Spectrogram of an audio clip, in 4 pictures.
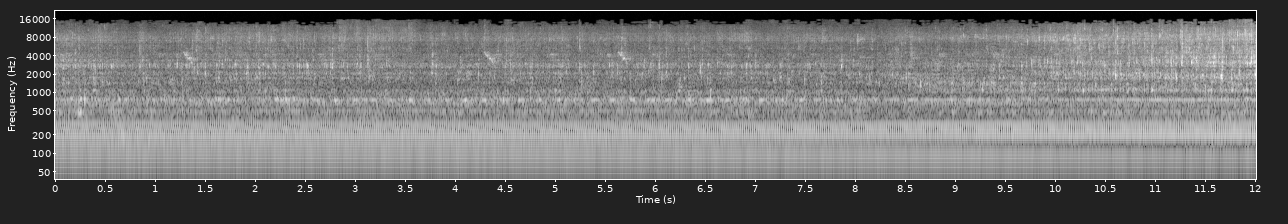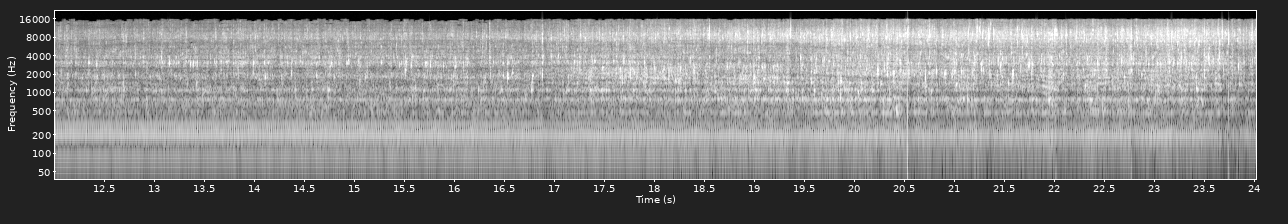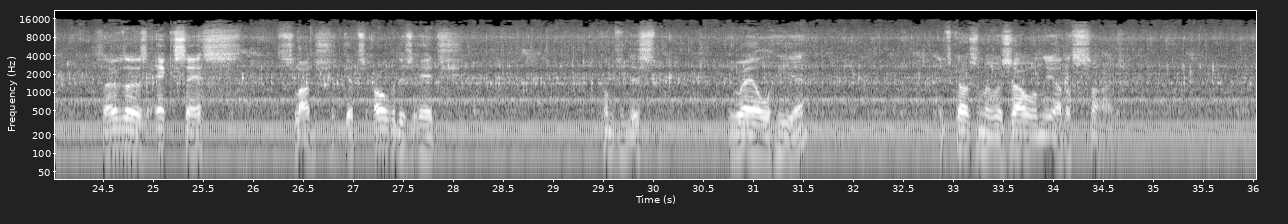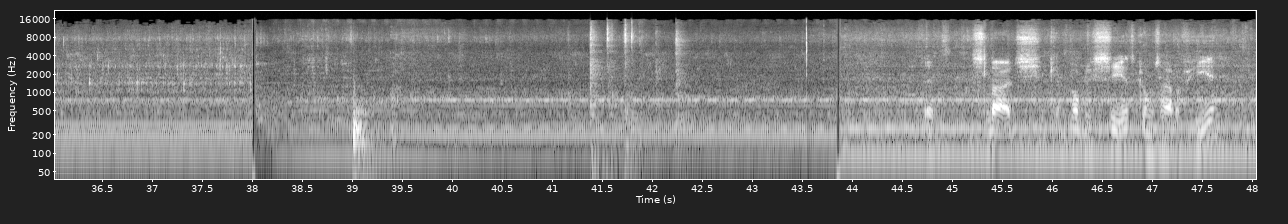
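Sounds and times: water running and splashing: 0.0s - 24.1s, 25.8s - 40.3s
pump motor humming: 0.0s - 48.0s.

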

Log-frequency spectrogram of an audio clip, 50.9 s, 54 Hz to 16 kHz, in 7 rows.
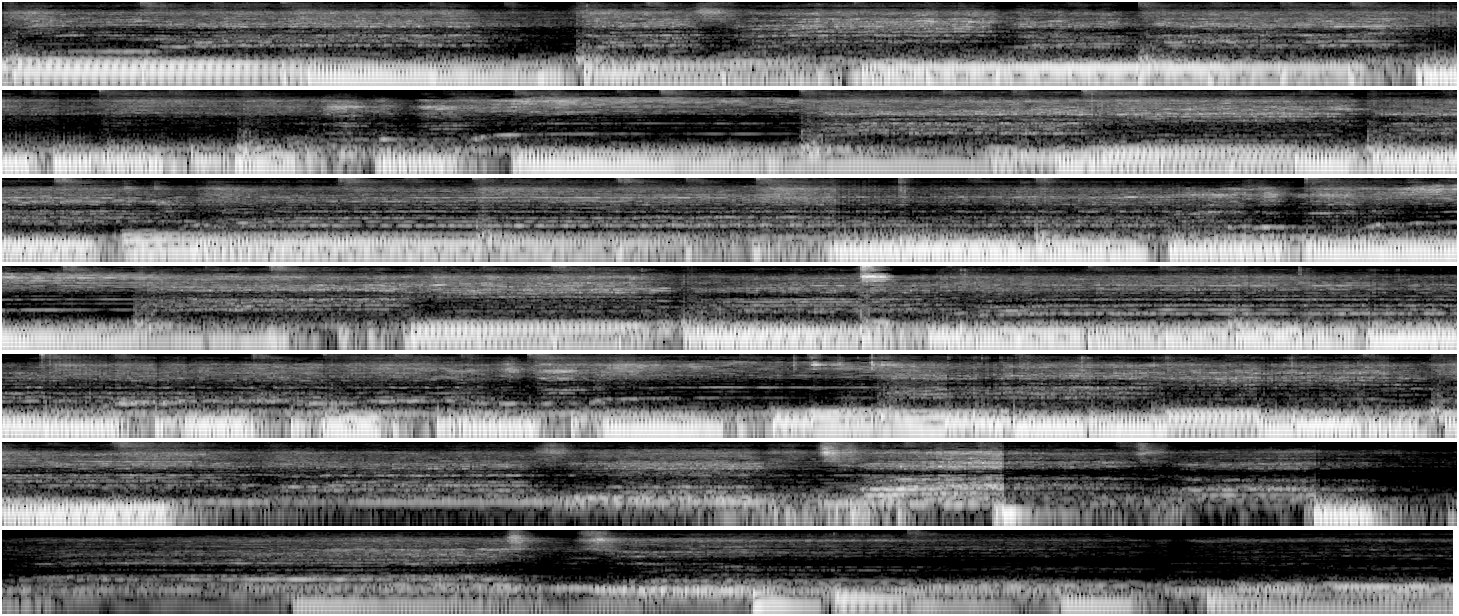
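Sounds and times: electric bass guitar: 0.0s - 37.8s, 42.9s - 44.0s, 44.6s - 50.9s
band playing: 0.0s - 44.2s.

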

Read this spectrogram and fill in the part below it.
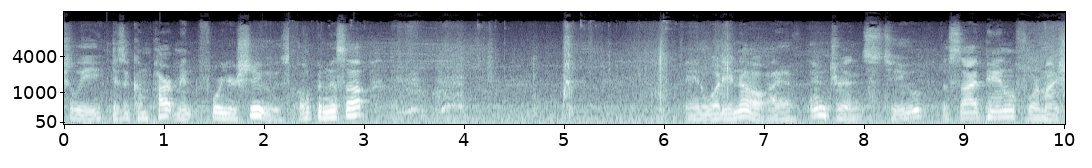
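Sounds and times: zipper rasping open: 3.2s - 4.4s.

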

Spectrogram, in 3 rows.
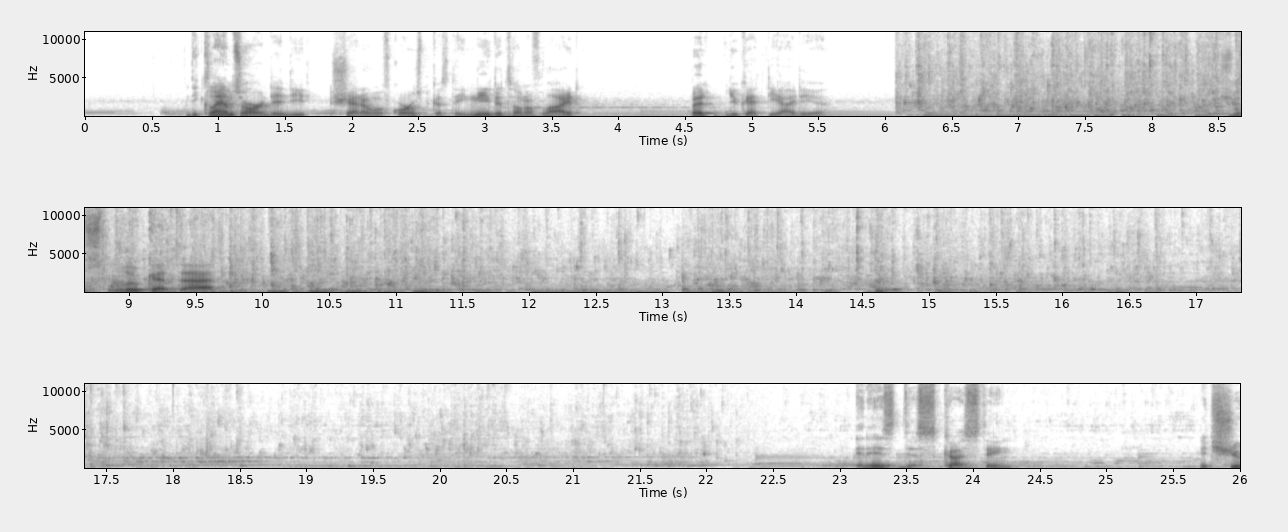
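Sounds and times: water pouring into a sink: 6.1s - 26.0s.

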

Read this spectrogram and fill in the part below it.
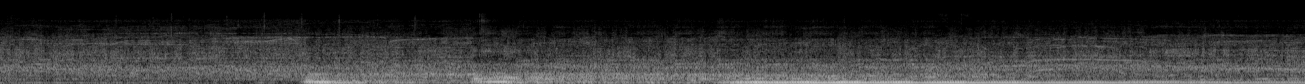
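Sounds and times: electric bass low droning notes: 6.9s - 10.9s.

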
